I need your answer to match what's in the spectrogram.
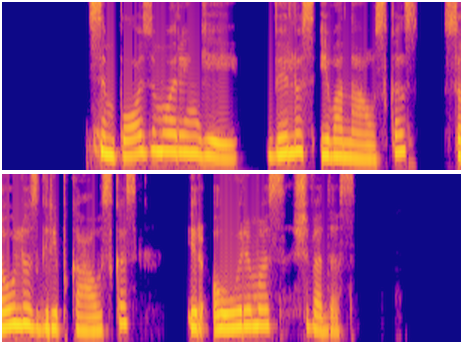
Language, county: Lithuanian, Vilnius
